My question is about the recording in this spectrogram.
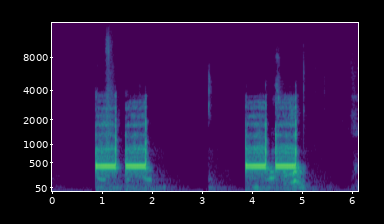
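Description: British telephone ringback tone heard over a phone on speaker: two double rings about three seconds apart, as the call rings out unanswered.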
